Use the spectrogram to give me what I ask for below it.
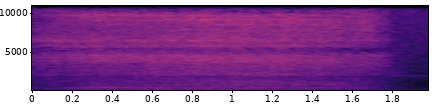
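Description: A slow, deep inhale during a guided relaxation breathing exercise, a soft, airy hiss that holds for under two seconds and then cuts off.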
